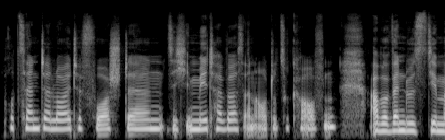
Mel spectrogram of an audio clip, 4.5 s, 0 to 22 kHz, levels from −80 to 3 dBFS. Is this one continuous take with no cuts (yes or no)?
yes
